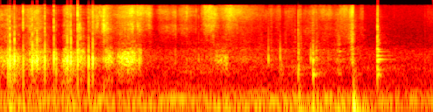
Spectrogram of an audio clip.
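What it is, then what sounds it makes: Cloth-bound hardcover book, tapped and scratched. A closed cloth-bound hardcover book with a striped tan cover is held and then laid on a table while long nails scratch and tap its cover. Quick, uneven taps and scratchy bursts come first, with a hollow, papery mid-range tone. They give way to softer, sparser clicks and a few sharp, bright taps near the end.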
